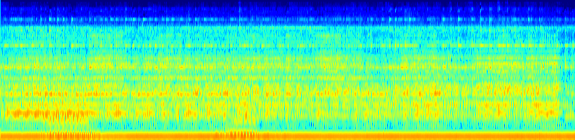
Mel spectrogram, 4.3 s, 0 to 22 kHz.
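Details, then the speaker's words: Dillon RF 100 auto primer feeder with too little spring tension and the rheostat cranked up: loud steady electric buzz with rattling chatter as the feeder over-vibrates, primers backing up and jamming at the feeder tube. "This is the problem I was having before, where there wasn't enough tension on the spring, and I'd have to crank the rheostat up, and then I would get the same problem with a backup right here, and"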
